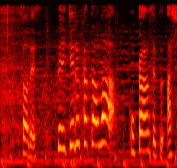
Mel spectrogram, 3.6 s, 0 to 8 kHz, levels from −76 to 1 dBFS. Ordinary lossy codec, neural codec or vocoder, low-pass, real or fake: none; none; 7.2 kHz; real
